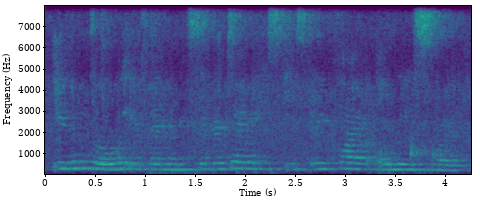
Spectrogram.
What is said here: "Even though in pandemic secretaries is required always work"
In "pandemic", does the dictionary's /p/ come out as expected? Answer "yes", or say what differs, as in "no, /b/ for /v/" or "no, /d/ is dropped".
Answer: no, /f/ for /p/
